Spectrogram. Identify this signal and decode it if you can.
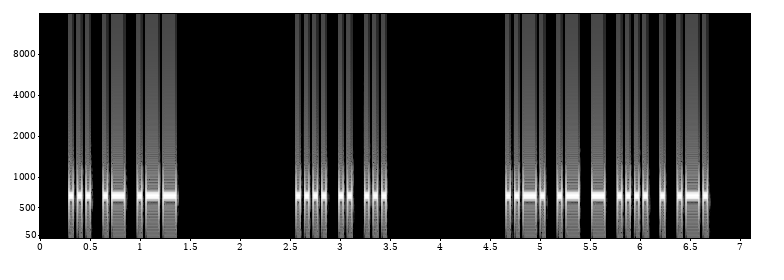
Morse code, heard as a keyed tone, about 28 wpm, 700 Hz. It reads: SAW HIS FATHER
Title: 4x Word-Spacing - Sentences from Top 500 Words - 28wpm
